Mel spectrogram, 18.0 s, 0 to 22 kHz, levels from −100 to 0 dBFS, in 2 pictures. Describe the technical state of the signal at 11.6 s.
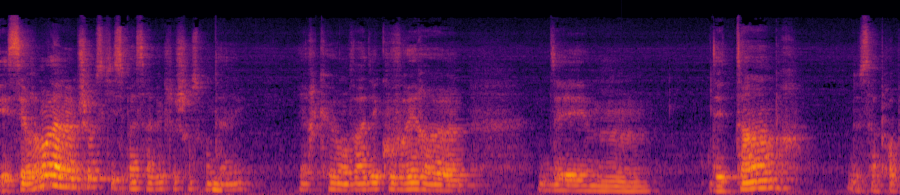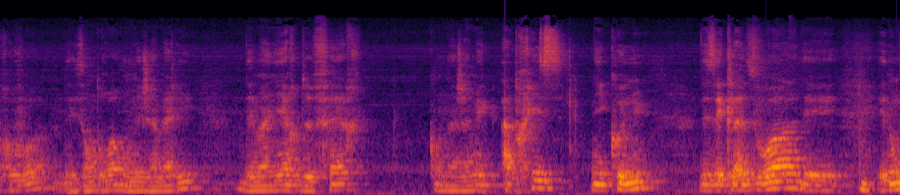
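Clock drift buffer slips run through 11.6 s, part of a series of regular clicks spanning 0.99 s to 17.96 s and recurring every 1.3 s, about fifteen in all. The likely cause is two devices running on separate clocks that disagree by around 150 ppm, so the buffer between them gradually overfills or drains until a handful of samples is dropped or repeated. Each slip breaks the waveform briefly, heard as a periodic tick in the sound.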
